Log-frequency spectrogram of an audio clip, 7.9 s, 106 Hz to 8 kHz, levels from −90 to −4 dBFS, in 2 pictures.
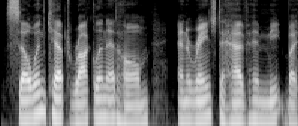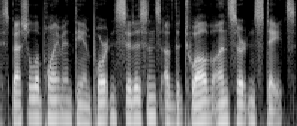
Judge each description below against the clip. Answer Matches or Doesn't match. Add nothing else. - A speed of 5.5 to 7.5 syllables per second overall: Doesn't match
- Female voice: Doesn't match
